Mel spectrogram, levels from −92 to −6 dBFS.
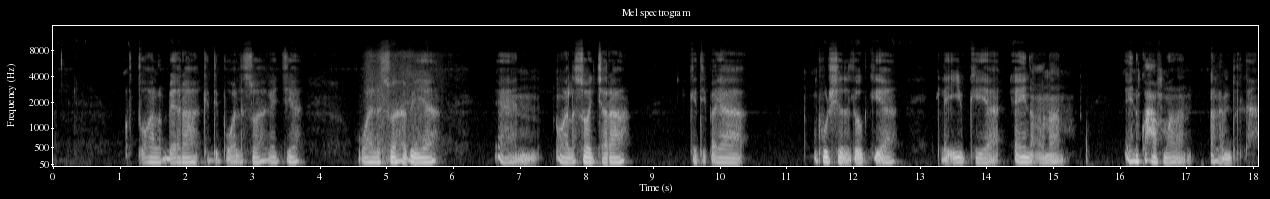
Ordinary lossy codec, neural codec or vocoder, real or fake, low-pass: none; none; real; 10.8 kHz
